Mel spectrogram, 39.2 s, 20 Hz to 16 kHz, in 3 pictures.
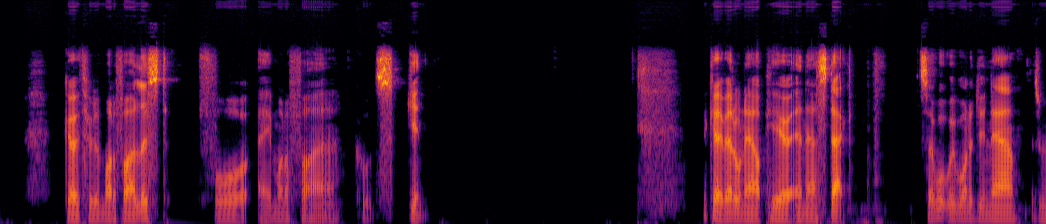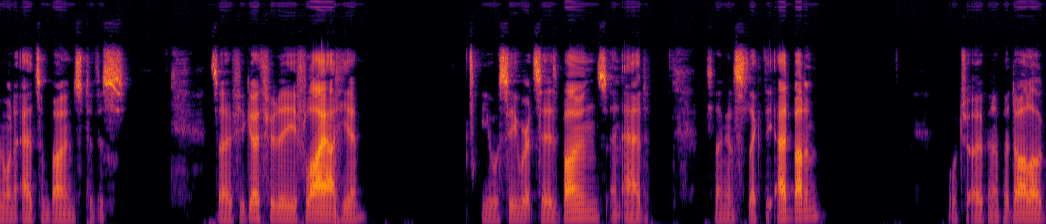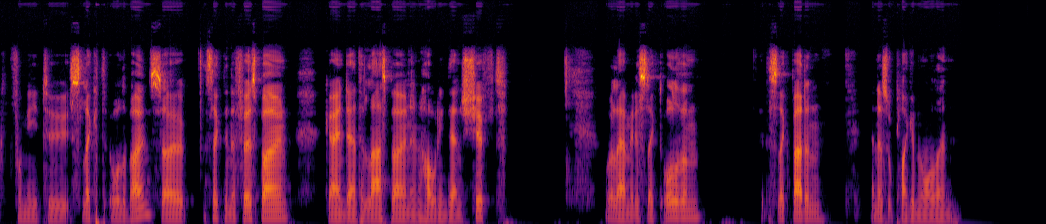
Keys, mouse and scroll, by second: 6.8 click, 8.5 alt+middle click, 14.7 click, 23.0 click, 32.0 shift+click, 35.1 click.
